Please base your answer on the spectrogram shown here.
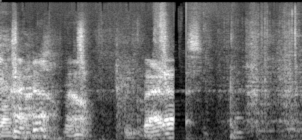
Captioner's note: laughs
